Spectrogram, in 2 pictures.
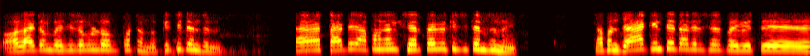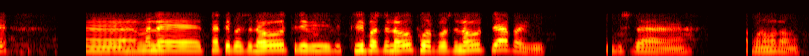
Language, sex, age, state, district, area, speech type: Odia, male, 45-60, Odisha, Sambalpur, rural, conversation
